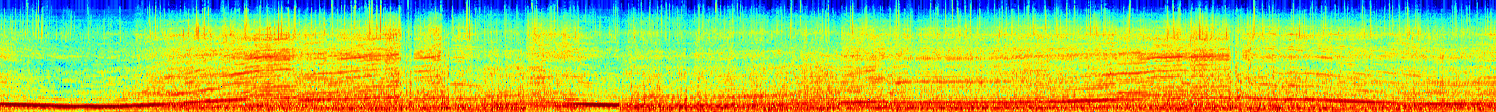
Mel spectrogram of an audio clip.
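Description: Racing superbike engine under race load, its revs falling as it slows for corners and climbing hard as it drives out, rising through the gears in repeated sweeps.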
